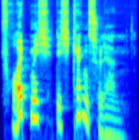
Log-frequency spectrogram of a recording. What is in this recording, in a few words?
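"freut mich", German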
